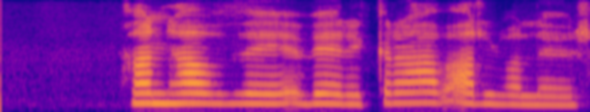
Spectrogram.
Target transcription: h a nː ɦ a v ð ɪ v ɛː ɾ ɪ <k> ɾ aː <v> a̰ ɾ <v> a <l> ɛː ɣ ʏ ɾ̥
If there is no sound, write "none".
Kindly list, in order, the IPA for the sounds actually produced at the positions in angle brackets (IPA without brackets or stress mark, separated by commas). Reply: k, v, v, l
